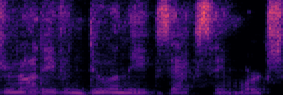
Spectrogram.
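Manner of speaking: plain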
